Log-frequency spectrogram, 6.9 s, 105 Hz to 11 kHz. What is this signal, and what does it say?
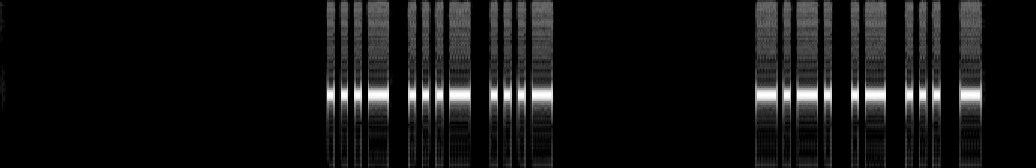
Morse code, heard as a keyed tone, about 27 wpm, 800 Hz. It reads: VVV CAST
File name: Alphabetical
